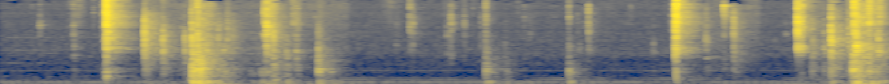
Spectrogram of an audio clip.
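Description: Wire strippers, including Klein, Harbor Freight, Southwire and Milwaukee models, snipping through solid wire: a handful of sharp, separate clicks and snaps at irregular intervals, close up and crisp against a quiet background.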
